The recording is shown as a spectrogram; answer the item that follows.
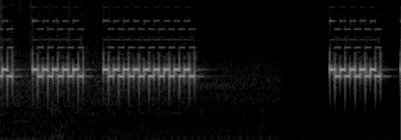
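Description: A telephone rings as an outgoing call is placed: bright, trilling electronic ring bursts repeat, with a longer silent pause before the final burst.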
